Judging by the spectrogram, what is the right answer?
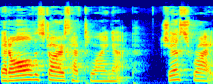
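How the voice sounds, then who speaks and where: Using ordinary pitch variation, a woman speaks at a fairly slow pace in an American accent. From Texas, Austin. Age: 60s. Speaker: first-time author and newsletter writer. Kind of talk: personal introduction video to camera, reading from cue cards. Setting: in front of a camera, unedited.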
